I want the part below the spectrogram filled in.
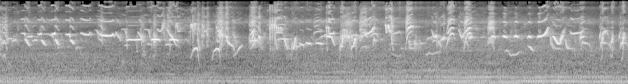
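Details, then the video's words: Trotol oriental magpie-robin singing as a lure for young birds: a dense, nonstop run of sharp high chirps, whistled slurs and short twittering bursts, with a faint low hum underneath. "Pancingan suara Kacer trotol BIKIN KACER NGEPLAY"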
